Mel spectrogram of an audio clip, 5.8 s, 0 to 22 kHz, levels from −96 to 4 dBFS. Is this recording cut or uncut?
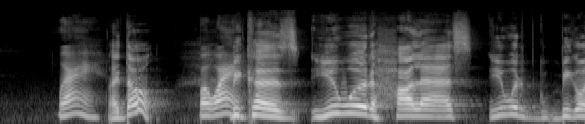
uncut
